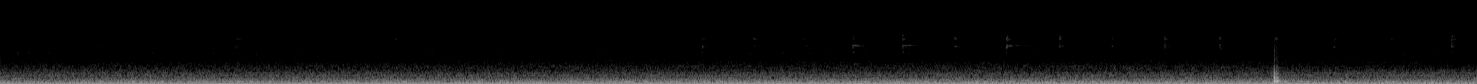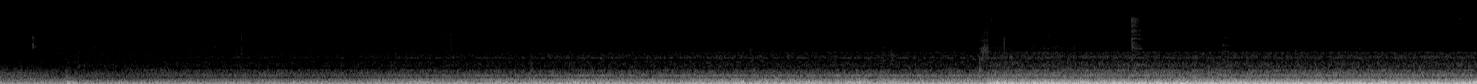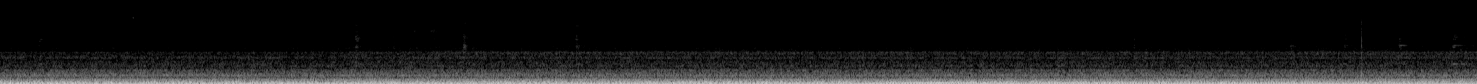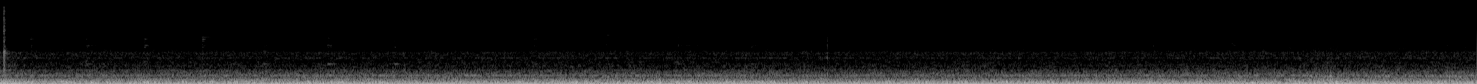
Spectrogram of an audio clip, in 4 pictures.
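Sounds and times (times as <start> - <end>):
car engine rumbling: 12.1 - 26.7.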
